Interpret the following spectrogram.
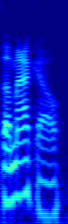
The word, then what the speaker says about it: camakau: They used the design of a traditional boat called a kamaku, pronounced the Macau, even though it's spelled Camakau, it's pronounced Thamakau, without their permission.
